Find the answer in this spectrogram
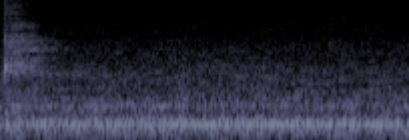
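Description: Steady faint hum, one even tone under a low hiss, from some machine or fan running in the room.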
